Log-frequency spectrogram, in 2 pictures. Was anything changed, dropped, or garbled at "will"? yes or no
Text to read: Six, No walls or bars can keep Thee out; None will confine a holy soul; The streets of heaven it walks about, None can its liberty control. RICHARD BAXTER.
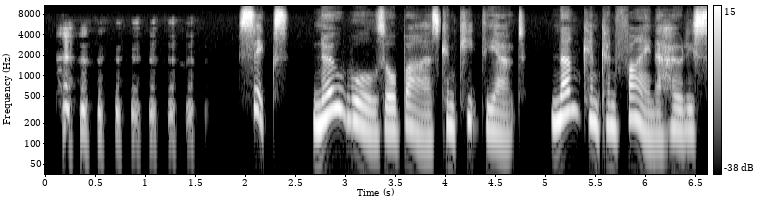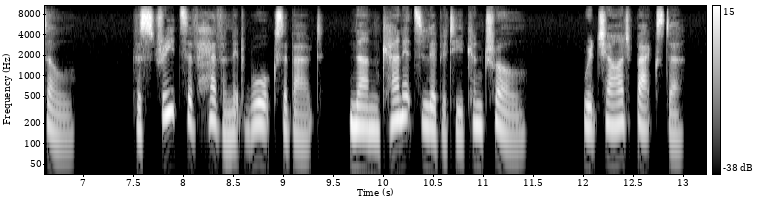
yes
